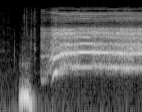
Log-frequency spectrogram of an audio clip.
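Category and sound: sound effect, screaming goat sound effect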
